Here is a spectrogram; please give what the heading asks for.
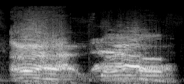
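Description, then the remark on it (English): A person yawns loudly twice while stretching, each drawn-out, groaning breath lasting under a second with a short pause between them, clear with no other sounds. “It's my turn to stretch. Oh my gosh. Stop yawning.”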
